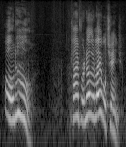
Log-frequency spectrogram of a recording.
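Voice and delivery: usual speaking voice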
